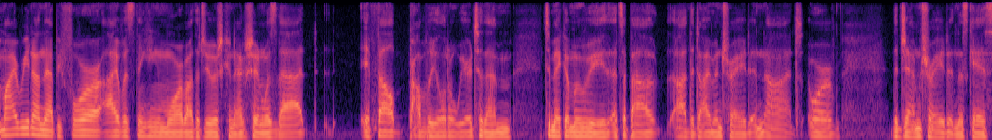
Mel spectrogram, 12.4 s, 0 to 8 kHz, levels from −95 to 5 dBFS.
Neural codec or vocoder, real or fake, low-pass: none; real; 7.2 kHz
